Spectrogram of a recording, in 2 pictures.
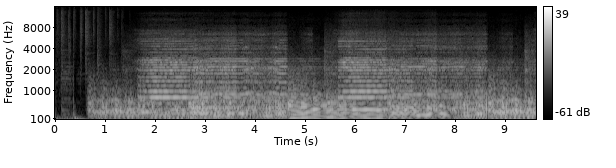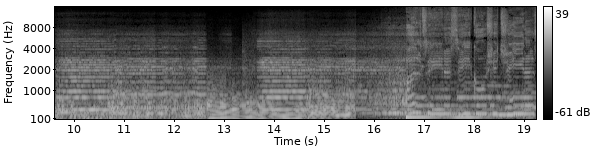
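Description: An unreleased pop song plays loudly and steadily, a full instrumental arrangement with rhythmic sections and short breaks, shifting to a brighter, denser passage near the end; no one talks over it.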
